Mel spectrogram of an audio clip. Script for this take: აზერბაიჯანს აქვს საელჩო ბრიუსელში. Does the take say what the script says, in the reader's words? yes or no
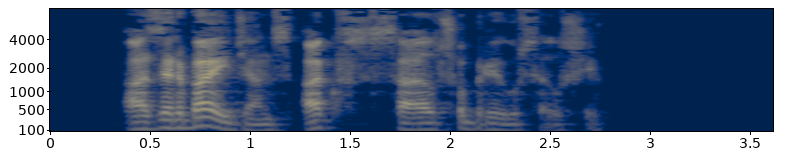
yes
